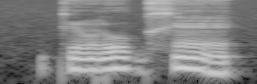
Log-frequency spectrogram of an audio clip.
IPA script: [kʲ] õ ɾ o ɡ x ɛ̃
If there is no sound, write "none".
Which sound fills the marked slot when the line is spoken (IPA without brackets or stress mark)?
kʲ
